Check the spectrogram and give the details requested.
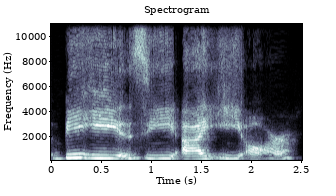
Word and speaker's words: Bezier: Bezier is spelled B-E-Z-I-E-R, the Bezier game.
